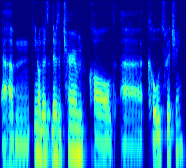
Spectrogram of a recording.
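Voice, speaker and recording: A young man from Canada, telling stories as a podcast guest in a relaxed, chatty way. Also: fairly low pitch, a little slow. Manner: relaxed, chatty storyteller, many likes and you-knows. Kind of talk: casual interview chat.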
